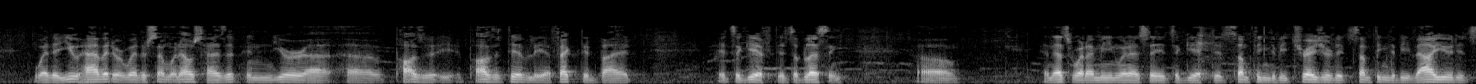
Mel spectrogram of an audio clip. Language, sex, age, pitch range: English, male, 50-69, 105-120 Hz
